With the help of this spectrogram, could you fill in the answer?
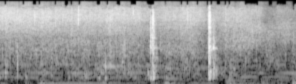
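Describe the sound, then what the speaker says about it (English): Fish fried in a pan over coals for a lakeside shore lunch makes a steady close sizzle, broken by two sharp scraping clatters of a utensil moving the fillets, with low background hum. "Keep the fish moving around so they don't stick."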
